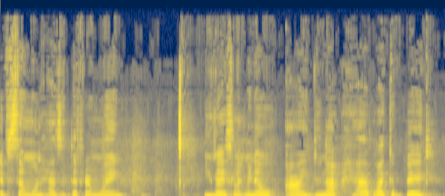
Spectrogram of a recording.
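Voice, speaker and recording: Over noticeable background noise, a woman speaks at a very slow pace with a medium pitch. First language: Spanish. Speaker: craft small-business owner. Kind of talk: tutorial. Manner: casual, hesitant with fillers.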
